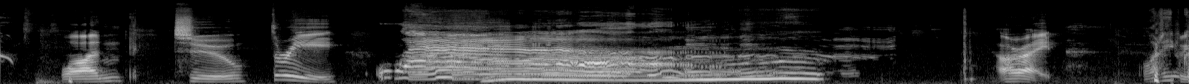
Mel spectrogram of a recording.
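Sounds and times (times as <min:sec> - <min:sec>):
speech: 0:00.6 - 0:07.2, 0:10.0 - 0:10.6, 0:11.5 - 0:11.8
several voices imitating a whale call with a droning moan: 0:04.0 - 0:08.9
laughter: 0:11.5 - 0:11.8.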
